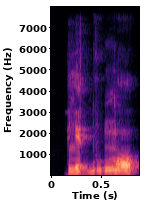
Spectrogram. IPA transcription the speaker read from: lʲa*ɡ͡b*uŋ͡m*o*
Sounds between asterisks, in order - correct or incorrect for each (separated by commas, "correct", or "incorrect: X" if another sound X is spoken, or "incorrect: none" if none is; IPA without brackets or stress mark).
correct, incorrect: ɔ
